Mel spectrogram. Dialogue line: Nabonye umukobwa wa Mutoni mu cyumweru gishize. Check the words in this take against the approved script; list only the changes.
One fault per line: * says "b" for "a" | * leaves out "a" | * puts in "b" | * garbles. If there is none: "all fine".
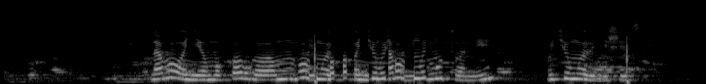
* garbles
